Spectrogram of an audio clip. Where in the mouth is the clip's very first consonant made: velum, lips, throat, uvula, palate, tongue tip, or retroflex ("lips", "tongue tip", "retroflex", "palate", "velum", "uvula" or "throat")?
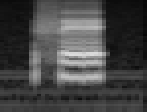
lips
